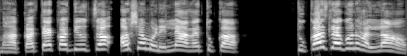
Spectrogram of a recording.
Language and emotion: Goan Konkani, angry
